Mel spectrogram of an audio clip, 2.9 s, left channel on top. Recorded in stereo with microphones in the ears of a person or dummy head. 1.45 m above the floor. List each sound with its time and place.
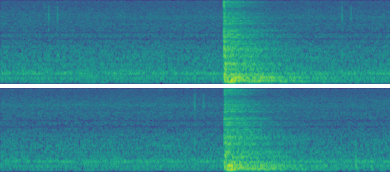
1.7 s a thud: 65° left (ahead or behind), 1.7 m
